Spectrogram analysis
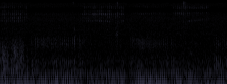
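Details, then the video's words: Black domestic cat asleep in its fort, purring and snoring: a steady low rumbling purr in pulsing waves, each swell lasting about a second, with soft breathy noise on top. "Black cat snores and purrs while sleeping in their fort"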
